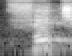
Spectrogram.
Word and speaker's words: fetch: जैसे कि फिच मी coffee फिच मी pizza फिच मी pizza तो आप कह सकते हो फिच मी फिच मी यहां टी साइलेंट होता है टी नहीं बोलते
